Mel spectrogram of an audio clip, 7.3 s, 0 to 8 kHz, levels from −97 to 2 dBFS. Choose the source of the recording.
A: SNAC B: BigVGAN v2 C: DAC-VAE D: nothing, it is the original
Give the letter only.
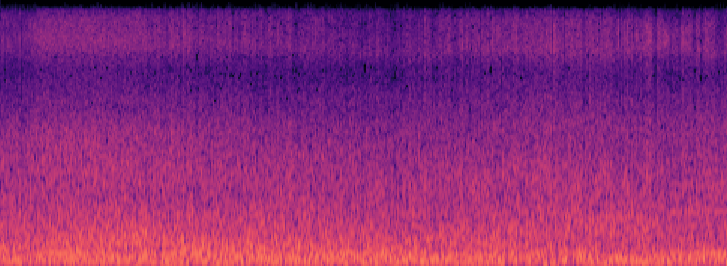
D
